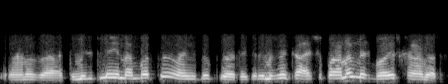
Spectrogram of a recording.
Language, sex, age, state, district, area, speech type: Kashmiri, male, 30-45, Jammu and Kashmir, Shopian, rural, conversation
